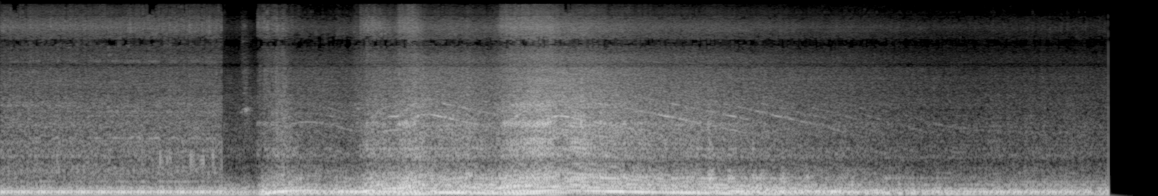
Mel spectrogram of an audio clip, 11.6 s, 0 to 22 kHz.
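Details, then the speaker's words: Start of a 2500HD four-wheel-drive truck with 6.0 V8 and 4L80 transmission: cranks and catches, deep even revs swell and settle with no misses, knocks or rattles; sounds better than expected, healthy-running V8. "so after watching back that video this thing actually sounds way better than it should for what it is"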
